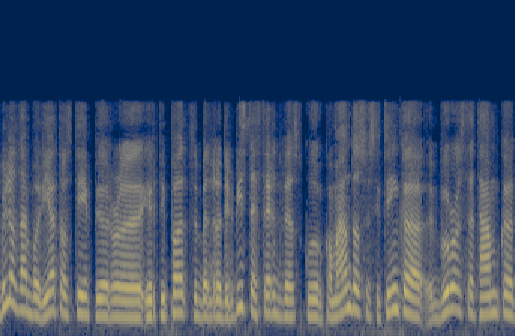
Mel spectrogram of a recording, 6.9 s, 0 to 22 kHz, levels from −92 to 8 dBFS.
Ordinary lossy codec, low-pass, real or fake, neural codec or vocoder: AAC, 32 kbps; 7.2 kHz; fake; codec, 16 kHz in and 24 kHz out, 0.9 kbps, LongCat-Audio-Codec, four codebook decoder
